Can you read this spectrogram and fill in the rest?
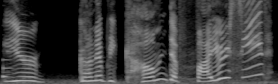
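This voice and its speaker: A woman's voice: very high voice, sing-song, slow pace, background noise, heavily acted. A woman voicing a tiny, anxious female companion sprite who talks about herself in the third person. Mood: excitable.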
